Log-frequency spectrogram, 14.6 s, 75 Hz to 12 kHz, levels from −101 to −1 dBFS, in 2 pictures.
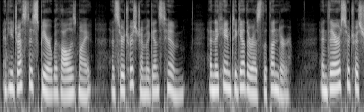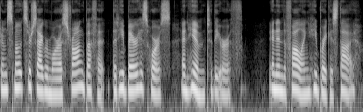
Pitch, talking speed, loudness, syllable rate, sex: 195 Hz, 200 wpm, -20 LUFS, 5.4 syllables/s, female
